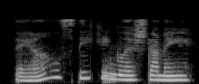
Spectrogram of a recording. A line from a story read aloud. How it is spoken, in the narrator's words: she said softly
